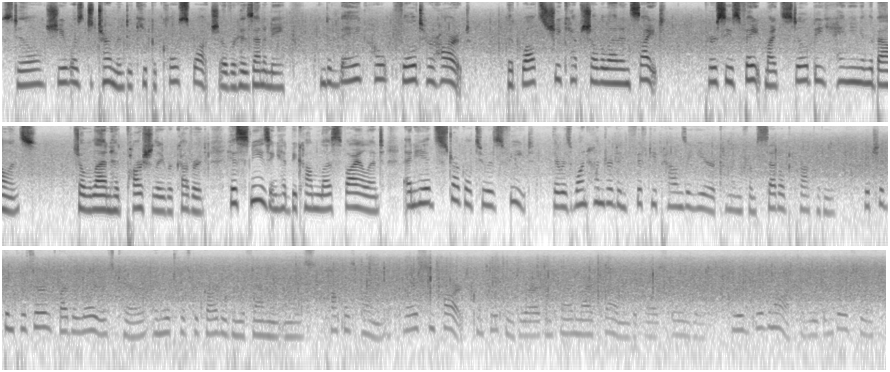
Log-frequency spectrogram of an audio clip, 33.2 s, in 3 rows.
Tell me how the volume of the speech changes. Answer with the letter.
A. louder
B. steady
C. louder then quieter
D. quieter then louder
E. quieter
E.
